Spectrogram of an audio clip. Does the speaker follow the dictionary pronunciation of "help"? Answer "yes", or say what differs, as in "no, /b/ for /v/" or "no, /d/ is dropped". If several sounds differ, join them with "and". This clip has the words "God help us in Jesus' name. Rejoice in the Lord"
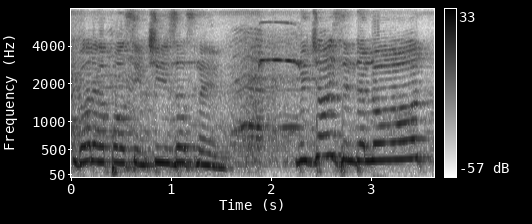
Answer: no, /l/ is dropped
